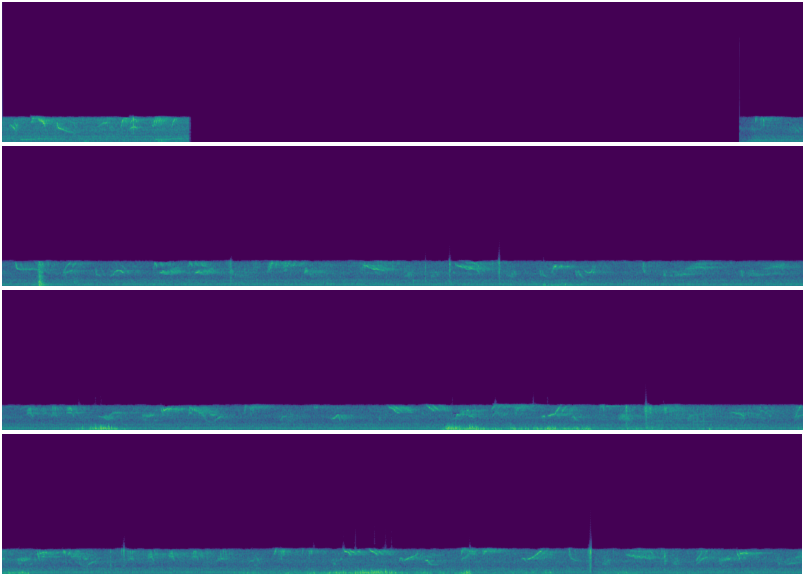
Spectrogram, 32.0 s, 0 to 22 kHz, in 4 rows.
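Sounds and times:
small birds chirping: 0.0 - 1.9, 7.4 - 32.0.

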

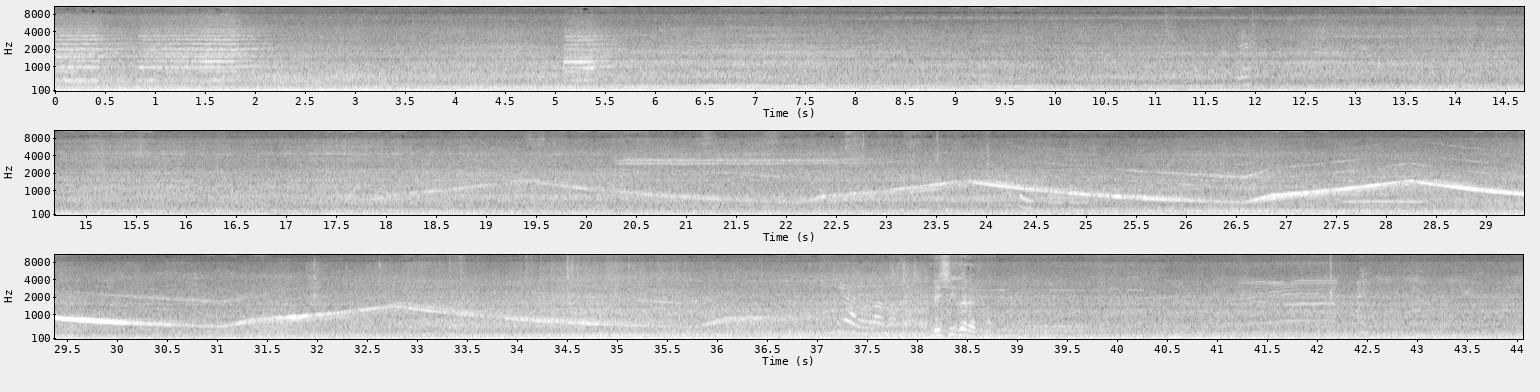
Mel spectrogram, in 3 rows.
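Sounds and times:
road traffic rumble: 0.0 - 44.0
emergency siren wailing: 11.8 - 42.5.

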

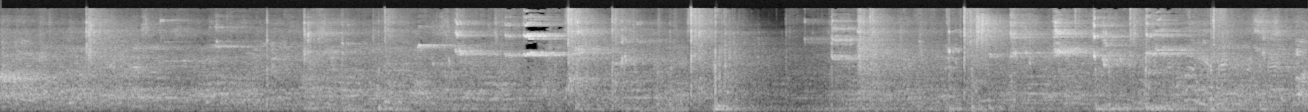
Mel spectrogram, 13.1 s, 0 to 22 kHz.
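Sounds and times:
shoes squeaking: 2.1 - 6.7, 8.0 - 12.9
rackets hitting shuttlecock: 8.5 - 12.3.

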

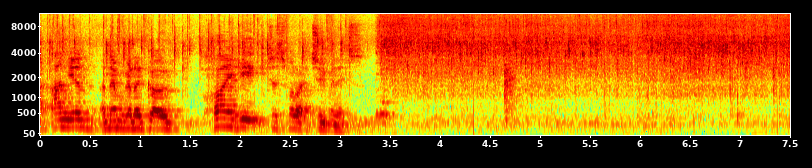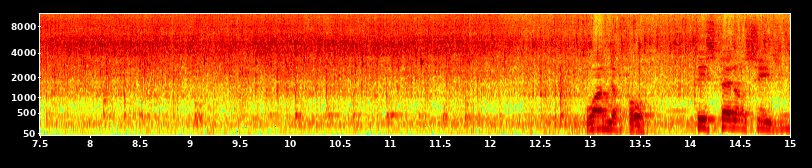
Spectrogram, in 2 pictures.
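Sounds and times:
onion sizzling in hot oil: 0.0 - 15.0
wooden spatula scraping: 6.8 - 12.9.

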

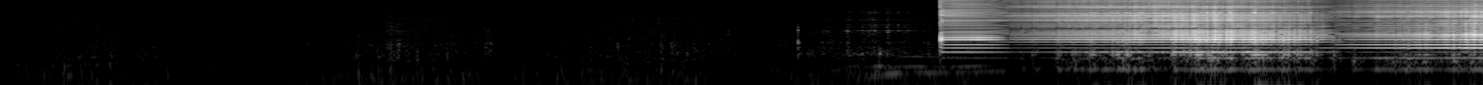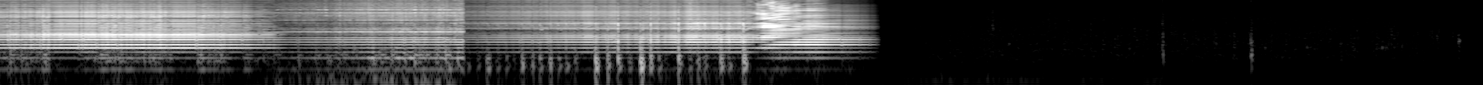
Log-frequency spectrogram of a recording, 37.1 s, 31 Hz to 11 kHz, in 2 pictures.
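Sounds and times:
electric engraving pen buzzing: 11.8 - 29.6.

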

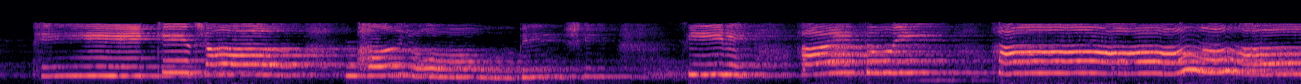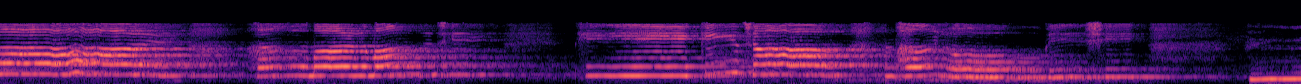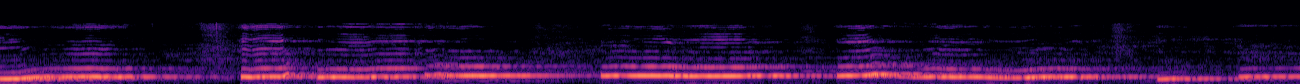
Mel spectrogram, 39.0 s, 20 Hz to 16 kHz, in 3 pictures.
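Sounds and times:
woman singing: 0.0 - 18.1, 18.8 - 24.7, 25.4 - 39.0.

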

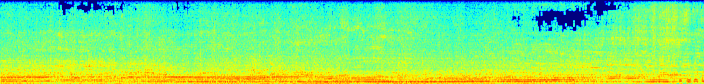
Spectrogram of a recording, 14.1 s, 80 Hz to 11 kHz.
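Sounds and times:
rc boat engines buzzing: 0.0 - 14.0.

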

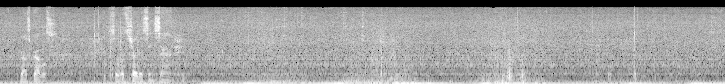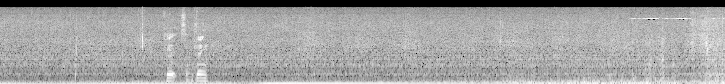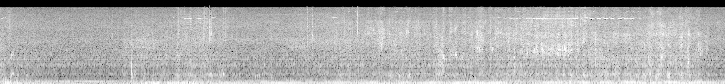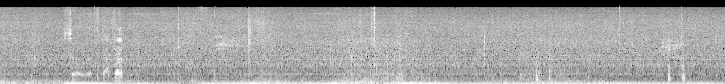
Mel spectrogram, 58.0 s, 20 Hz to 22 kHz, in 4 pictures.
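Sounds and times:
engine and drivetrain rumble: 0.0 - 58.0
stones crackling under tyres: 24.4 - 30.6, 31.2 - 52.3, 53.0 - 57.4
hiss: 47.4 - 49.2.

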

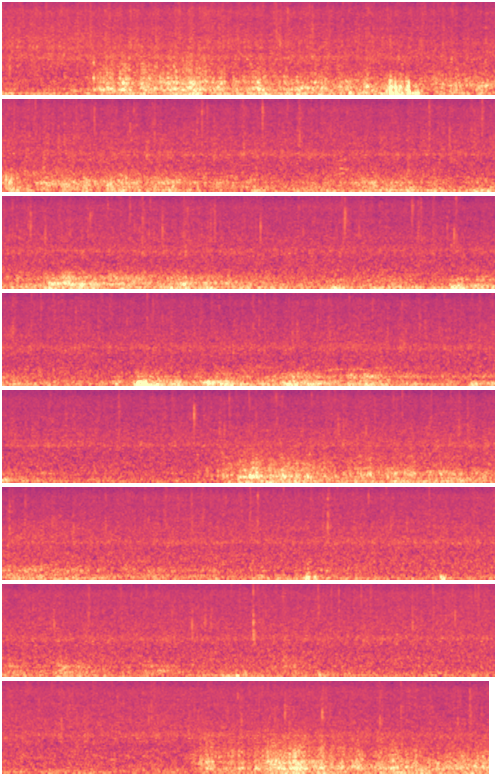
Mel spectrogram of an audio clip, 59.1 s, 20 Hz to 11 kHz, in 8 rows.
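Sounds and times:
heavy rain falling: 0.0 - 59.0
thunder rumbling: 1.3 - 10.1, 54.6 - 59.0.

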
